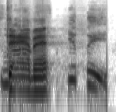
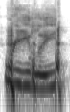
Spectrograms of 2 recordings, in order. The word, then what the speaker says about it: Frehley: We pronounce Ace's name right on this show, kids. It's Frehley. It's not Freely.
